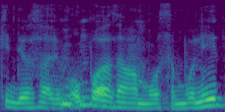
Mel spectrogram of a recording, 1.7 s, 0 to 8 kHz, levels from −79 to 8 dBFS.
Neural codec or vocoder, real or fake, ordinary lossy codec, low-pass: codec, 16 kHz, 4.8 kbps, FACodec; fake; none; 7.2 kHz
